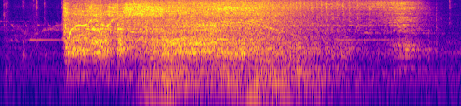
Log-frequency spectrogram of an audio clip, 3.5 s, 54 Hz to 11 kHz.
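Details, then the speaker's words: 1999 Ford Ranger XLT 4.0L, about 111,000 miles, check engine light on, about 65°F, same warm or cold: catches with a burst, then revs sag and waver, sometimes sputtering or dying; rough start and unstable idle from faulty idle air control valve. "sometimes it would sputter sometimes it would start up then die"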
